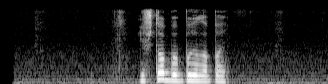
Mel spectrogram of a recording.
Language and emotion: Russian, neutral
